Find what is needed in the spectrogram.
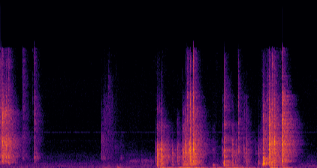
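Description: Metal clicks, clunks and sliding rasps of an Accuracy International AX rifle bolt being put back together and handled. There is a sharp click at the start, then a run of clunks and scrapes over the last three seconds as the bolt is worked back into the action.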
